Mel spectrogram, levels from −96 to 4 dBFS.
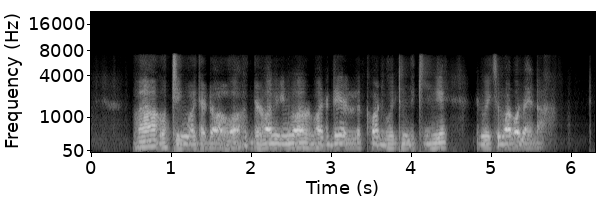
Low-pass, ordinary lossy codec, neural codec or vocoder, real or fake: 7.2 kHz; none; codec, 16 kHz, 0.5 kbps, FreqCodec, smaller model; fake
